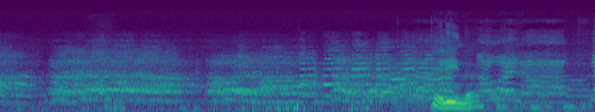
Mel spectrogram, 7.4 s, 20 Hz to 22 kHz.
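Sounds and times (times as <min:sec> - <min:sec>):
large crowd chanting a football song in unison: 0:00.0 - 0:07.4
scattered horns tooting: 0:03.6 - 0:07.4
speech: 0:05.4 - 0:06.2.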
